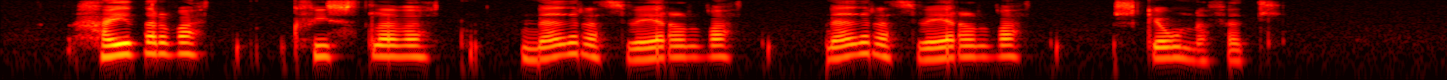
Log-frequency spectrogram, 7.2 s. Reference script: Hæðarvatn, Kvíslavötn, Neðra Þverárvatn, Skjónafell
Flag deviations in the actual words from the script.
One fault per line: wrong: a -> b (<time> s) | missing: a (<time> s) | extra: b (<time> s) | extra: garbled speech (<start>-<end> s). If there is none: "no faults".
extra: Neðra Þverárvatn (4.2 s)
